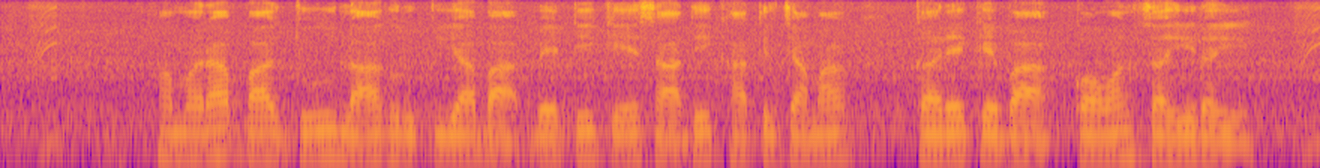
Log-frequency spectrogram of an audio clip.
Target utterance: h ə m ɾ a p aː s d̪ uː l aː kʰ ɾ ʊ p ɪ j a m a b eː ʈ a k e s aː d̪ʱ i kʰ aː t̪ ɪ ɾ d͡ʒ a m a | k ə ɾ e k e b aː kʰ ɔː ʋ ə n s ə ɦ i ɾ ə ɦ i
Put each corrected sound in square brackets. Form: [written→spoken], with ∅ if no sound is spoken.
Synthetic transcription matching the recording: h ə m ɾ a p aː s d̪ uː l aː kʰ ɾ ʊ p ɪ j a [m→b] a b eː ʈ [a→i] k e s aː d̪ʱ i kʰ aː t̪ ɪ ɾ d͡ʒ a m a | k ə ɾ e k e b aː [kʰ→k] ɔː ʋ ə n s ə ɦ i ɾ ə ɦ i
